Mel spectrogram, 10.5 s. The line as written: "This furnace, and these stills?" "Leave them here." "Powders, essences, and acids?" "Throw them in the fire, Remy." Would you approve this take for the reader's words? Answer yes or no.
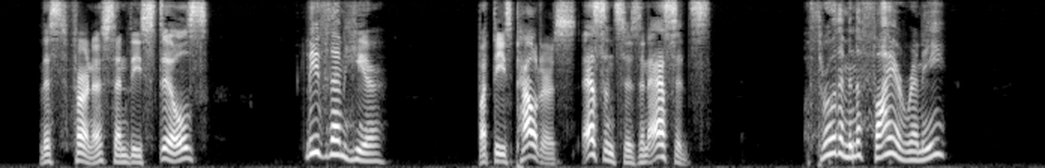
no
